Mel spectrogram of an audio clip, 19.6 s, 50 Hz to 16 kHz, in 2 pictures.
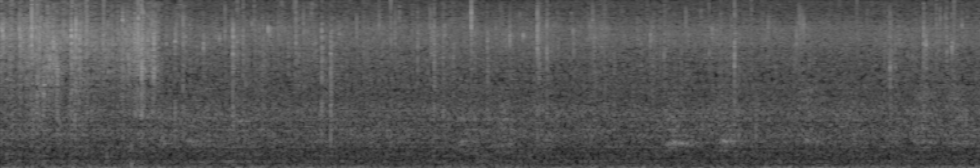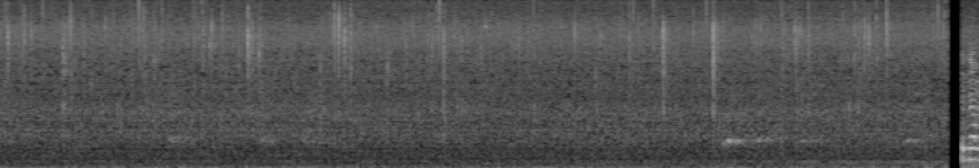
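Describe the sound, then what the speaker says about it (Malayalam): Brinjal (eggplant) slices fry in hot oil, giving a steady, dense sizzle with faint crackles that runs evenly through the whole stretch, close and unbroken, with no talking. "അതുപോലെ ഈ സൈഡ് നമുക്ക് 2 മിനിറ്റ് ഫ്രൈ ചെയ്തെടുക്കാം."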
